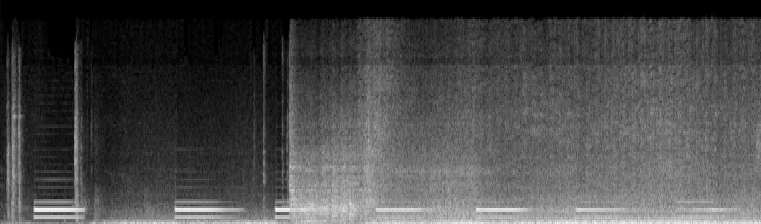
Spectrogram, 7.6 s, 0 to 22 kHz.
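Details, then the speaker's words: Ford F250 5.4 3-valve, microphone underneath after repair for low-RPM ringing rattle: chimes, quick start, smooth even idle with no rattle; test drive later fine, no check engine light, not transmission; normal start and idle. "Just got back from a test drive and everything went flawlessly. No check engine light and no more noise, so that's good."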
